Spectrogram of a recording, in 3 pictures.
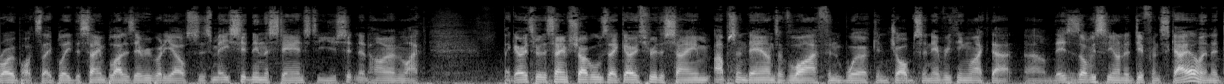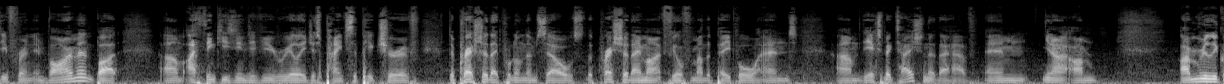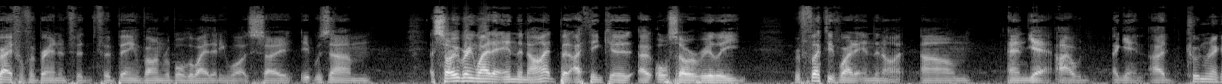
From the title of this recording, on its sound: LIVE FROM THE WORLD CHAMPS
